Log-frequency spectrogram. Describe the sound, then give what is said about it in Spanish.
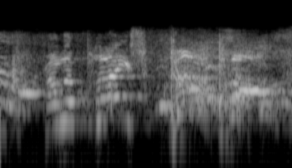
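A slap to the face, sharp smacks landing amid a violent struggle, under a voice talking. “La enrolla en la cabeza de la mujer tapándole la boca. La bofetea. Patadas al hombre.”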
